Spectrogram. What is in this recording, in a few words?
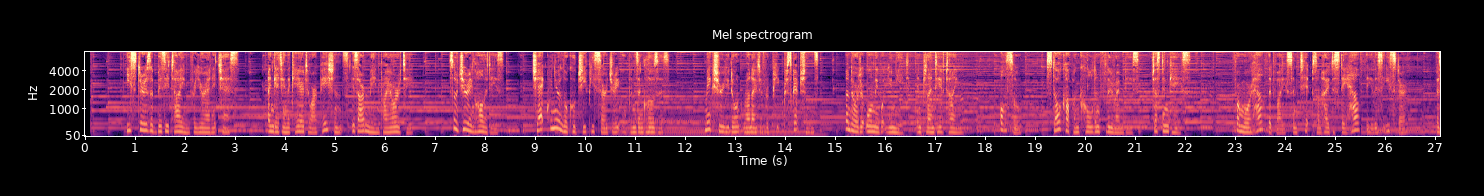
Warm Corporate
